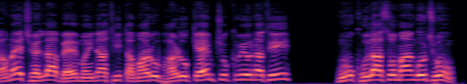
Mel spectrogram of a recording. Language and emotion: Gujarati, angry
